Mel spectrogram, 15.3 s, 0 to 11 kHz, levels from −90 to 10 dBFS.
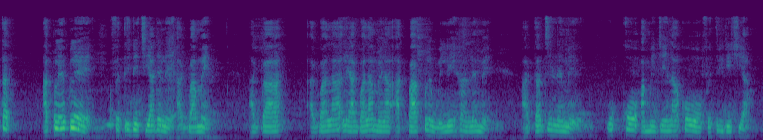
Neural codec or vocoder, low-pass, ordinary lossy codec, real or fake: none; 7.2 kHz; MP3, 48 kbps; real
